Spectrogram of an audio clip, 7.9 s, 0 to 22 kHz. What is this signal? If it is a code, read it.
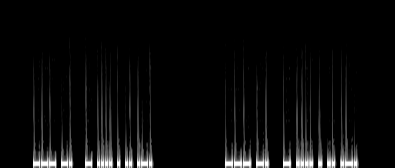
Morse code, heard as a keyed tone, about 28 wpm, 700 Hz. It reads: ON THEIR ON THEIR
